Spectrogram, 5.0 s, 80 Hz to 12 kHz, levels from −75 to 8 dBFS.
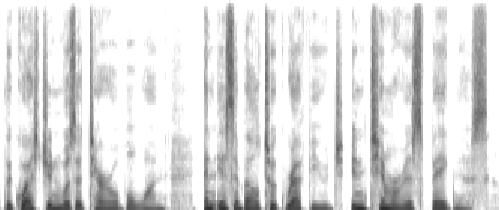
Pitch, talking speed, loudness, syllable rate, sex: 180 Hz, 155 wpm, -18 LUFS, 5.8 syllables/s, female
